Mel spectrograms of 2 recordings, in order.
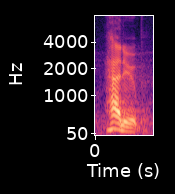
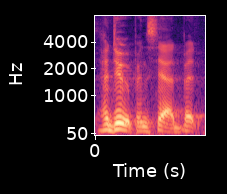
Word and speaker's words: Hadoop: Eu tinha escrito "Hadoop" e imaginado que todo mundo pronunciaria "rádup". Acontece que todo mundo fala "radúp". Eu insisto em falar "rádup".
